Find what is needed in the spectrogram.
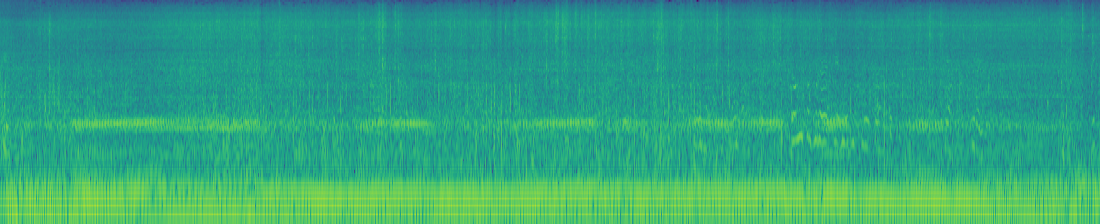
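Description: Off-road motorcycle engine running at steady low revs while riding down a loose gravel track, a wavering engine tone that drops out and returns, over a constant low rumble of wind buffeting the helmet camera.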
